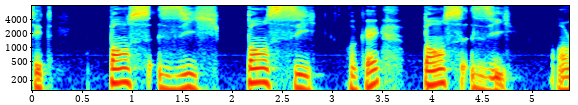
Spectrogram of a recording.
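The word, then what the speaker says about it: penses-y: But then if you put this Y, so this pronoun after, then you will have to put back this S just to produce it orally, because you will pronounce it pense-y, pense-y, okay?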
